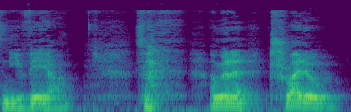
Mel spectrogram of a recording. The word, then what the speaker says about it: Nivea: Nivea Nivea sorry guys the proper German pronunciation of the brand name is not Nivea it's Nivea so I'm gonna try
